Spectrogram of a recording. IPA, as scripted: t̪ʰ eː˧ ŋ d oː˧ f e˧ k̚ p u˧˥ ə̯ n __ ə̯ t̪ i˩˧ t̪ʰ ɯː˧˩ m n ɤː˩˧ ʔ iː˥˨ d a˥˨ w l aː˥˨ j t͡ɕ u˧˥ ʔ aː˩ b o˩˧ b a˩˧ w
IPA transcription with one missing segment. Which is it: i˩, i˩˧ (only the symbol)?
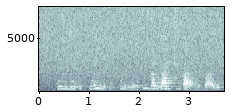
i˩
